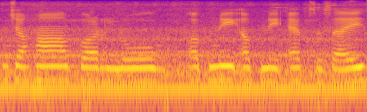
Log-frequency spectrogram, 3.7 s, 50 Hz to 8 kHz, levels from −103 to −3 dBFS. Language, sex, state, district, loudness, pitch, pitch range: Hindi, female, Haryana, Charkhi Dadri, -15 LUFS, 185 Hz, 175-195 Hz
